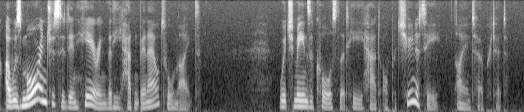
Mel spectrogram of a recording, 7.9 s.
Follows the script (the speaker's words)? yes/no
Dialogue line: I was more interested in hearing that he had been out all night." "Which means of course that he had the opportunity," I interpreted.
no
